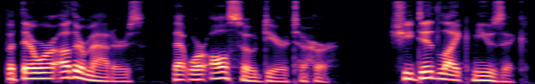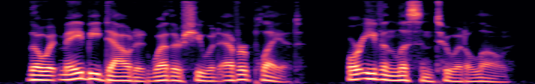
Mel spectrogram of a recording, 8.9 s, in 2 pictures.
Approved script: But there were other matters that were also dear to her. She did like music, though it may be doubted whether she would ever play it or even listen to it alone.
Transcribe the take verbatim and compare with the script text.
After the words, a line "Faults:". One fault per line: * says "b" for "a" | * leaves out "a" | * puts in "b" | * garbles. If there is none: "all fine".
But there were other matters that were also dear to her. She did like music, though it may be doubted whether she would ever play it or even listen to it alone.
Faults:
all fine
